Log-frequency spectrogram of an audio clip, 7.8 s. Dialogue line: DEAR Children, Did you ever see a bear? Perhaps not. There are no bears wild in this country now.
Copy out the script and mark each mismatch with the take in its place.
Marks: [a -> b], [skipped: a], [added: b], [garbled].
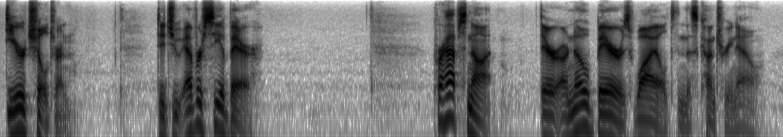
DEAR Children, Did you ever see a bear? Perhaps not. There are no bears wild in this country now.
